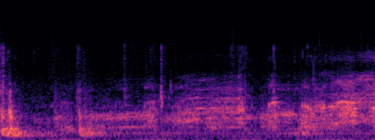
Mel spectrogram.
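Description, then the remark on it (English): Several pigs grunt and snort steadily while they eat slop, their low, overlapping calls broken by short, sharp squeals and messy feeding noises, with no one speaking. “Pour out the slop for those pigs.”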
